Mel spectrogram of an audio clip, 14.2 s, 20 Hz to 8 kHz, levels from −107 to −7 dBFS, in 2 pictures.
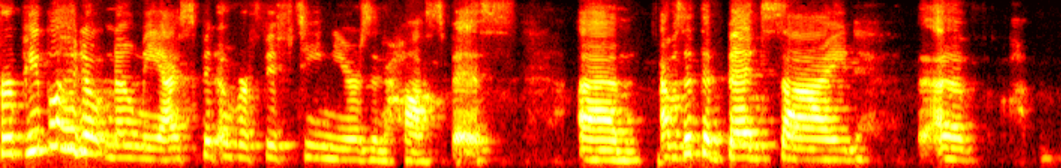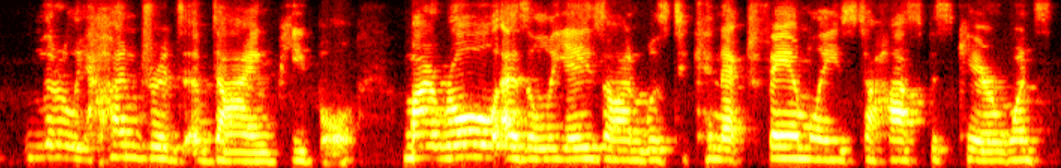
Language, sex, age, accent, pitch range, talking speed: English, female, 40-59, American, 170-210 Hz, 160 wpm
